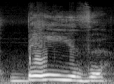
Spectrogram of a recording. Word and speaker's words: bathe: voiceless bath bath and the second one which is a verb is bathe bathe so you say sun bathing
